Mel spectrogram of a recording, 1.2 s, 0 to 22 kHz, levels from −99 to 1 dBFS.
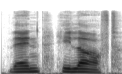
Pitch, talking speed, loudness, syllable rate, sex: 145 Hz, 145 wpm, -15 LUFS, 4.5 syllables/s, male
